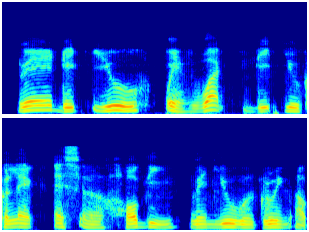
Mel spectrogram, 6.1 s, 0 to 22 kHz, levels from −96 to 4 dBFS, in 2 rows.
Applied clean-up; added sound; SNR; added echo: neural mask model Resemble Enhance denoiser.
